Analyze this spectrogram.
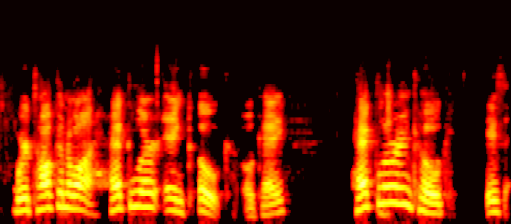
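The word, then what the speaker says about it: Koch: And when we say 18K, we're we're talking about Heckler and Coke. Okay. Heckler and Coke is a German firearms manufacturer. Thought it was cop.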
